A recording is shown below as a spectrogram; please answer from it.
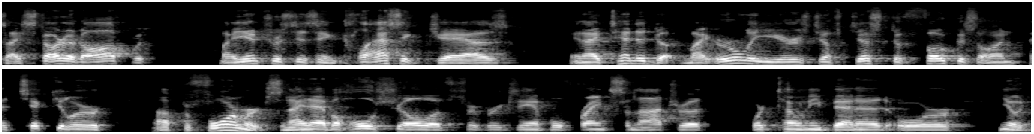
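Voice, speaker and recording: An American man with a mid-pitched voice chats as a radio show host. He is easygoing and wanders a little from phrase to phrase in casual conversation. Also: darkish tone. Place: remote group video call.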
